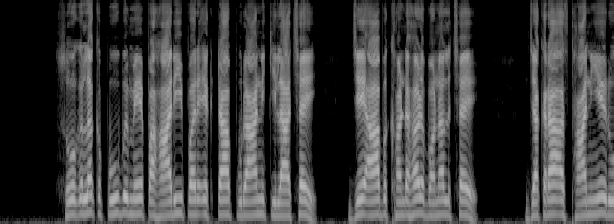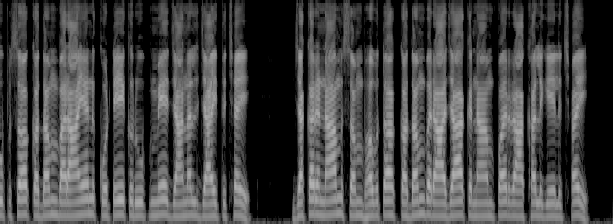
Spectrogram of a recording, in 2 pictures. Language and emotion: Maithili, neutral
